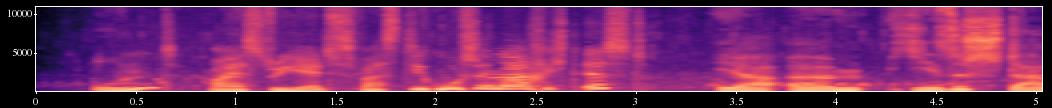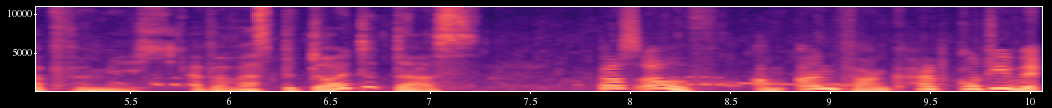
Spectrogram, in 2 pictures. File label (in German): Hoerszene; Die Gute Nachricht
